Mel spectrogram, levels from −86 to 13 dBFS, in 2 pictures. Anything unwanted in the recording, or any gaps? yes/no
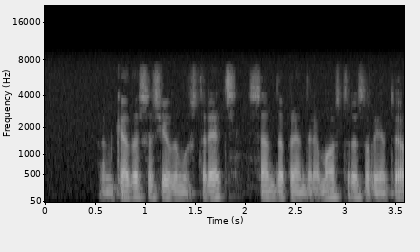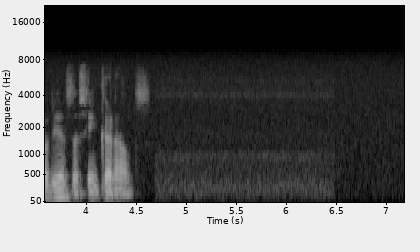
no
